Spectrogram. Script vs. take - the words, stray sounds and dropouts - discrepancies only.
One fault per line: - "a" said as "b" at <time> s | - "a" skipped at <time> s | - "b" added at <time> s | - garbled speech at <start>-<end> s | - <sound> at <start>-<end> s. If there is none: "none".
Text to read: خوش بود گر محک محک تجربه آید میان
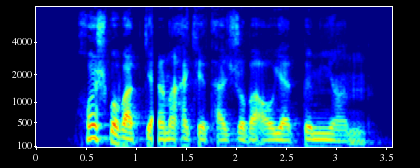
- dropout at 1.2-1.2 s
- "محک" skipped at 1.7 s
- "به" added at 2.7 s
